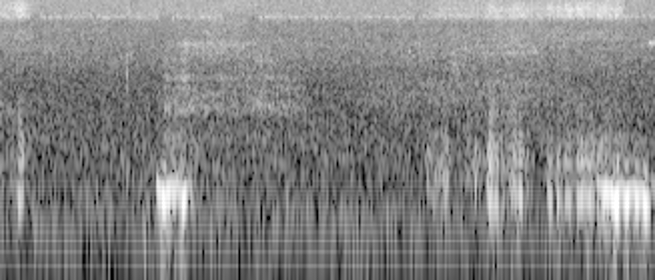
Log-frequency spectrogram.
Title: snoring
